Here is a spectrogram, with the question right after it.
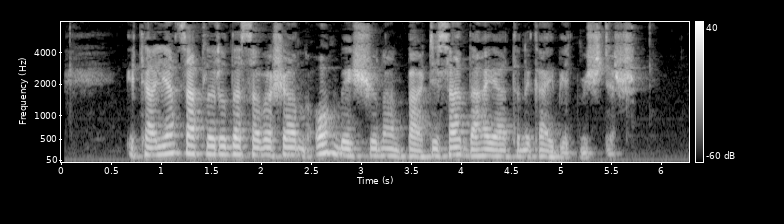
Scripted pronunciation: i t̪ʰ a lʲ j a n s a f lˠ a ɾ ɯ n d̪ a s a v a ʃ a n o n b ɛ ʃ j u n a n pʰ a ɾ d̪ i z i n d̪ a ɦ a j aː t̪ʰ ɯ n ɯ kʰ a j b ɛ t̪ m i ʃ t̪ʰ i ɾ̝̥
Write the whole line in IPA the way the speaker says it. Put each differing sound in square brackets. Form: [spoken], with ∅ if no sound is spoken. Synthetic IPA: i t̪ʰ a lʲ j a n s a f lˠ a ɾ ɯ n d̪ a s a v a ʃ a n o n b ɛ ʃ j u n a n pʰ a ɾ [t̪] i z [a] n d̪ a ɦ a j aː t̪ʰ ɯ n ɯ kʰ a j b ɛ t̪ m i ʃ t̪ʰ i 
